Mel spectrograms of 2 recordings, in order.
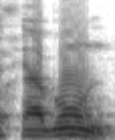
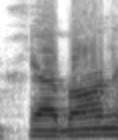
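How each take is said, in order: First: ख़ियाबून with oo replacing aa; change the ending of ख़ियाबून to -oon; colloquial oon ending. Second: ख़ियाबान with long aa before n; original aan ending. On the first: Teacher showing the vowel change, colloquial pronunciation. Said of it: "change हो जाती है अलिफ वाव नून में". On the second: Teacher giving the example word, original pronunciation. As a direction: keep the open aa in ख़ियाबान. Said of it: "अलिफ नून जो है ना". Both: Shown as a demonstration.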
